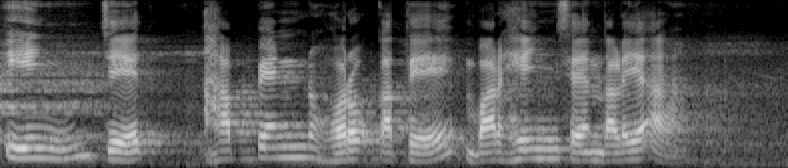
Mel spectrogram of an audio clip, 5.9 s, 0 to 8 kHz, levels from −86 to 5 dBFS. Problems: constant background noise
